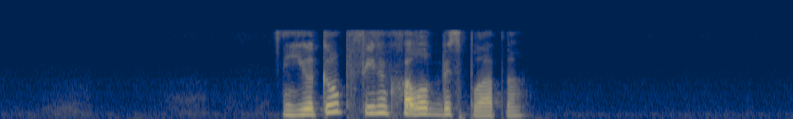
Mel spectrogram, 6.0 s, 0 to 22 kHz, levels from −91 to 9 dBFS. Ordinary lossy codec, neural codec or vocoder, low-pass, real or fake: none; codec, 16 kHz, 1.1 kbps, Voila-Tokenizer; none; fake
